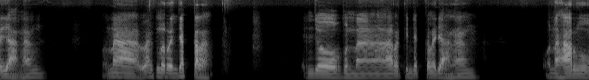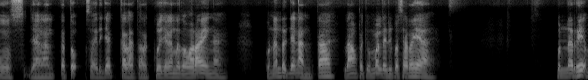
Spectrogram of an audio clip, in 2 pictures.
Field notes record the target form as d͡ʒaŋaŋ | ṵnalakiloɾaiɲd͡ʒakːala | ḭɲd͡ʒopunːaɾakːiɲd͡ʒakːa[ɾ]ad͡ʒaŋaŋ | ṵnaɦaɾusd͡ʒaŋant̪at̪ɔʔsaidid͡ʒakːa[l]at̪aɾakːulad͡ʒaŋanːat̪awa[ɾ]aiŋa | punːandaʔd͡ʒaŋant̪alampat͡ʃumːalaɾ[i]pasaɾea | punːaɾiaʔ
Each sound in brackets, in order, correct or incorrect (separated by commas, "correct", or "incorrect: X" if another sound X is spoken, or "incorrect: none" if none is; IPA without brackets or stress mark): incorrect: l, correct, correct, correct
